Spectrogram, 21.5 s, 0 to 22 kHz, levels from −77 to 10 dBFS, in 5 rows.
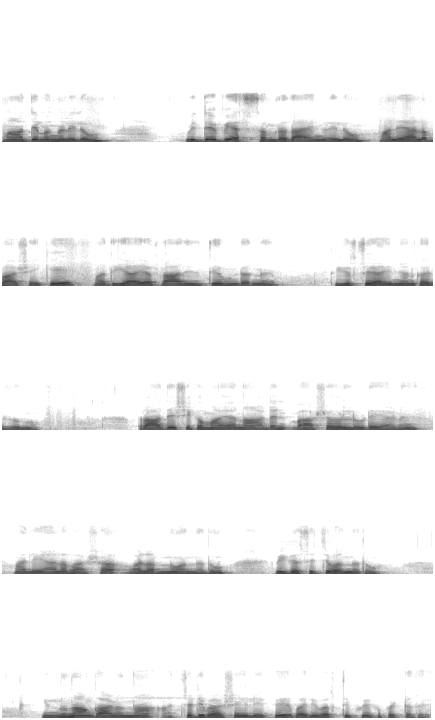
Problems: none marked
